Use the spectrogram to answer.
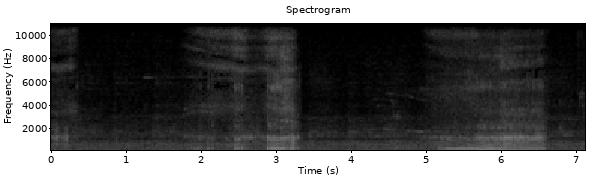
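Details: Man napping in the backyard: loud, harsh snorts and a long rumbling snore over a steady room hum; snoring.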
